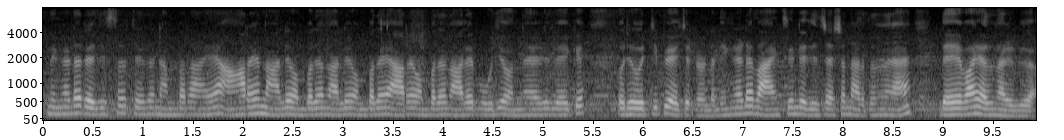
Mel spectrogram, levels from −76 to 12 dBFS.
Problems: constant background noise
